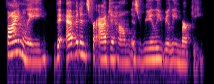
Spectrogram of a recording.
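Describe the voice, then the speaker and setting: Somewhat breathy, a woman talks at medium pitch with lively intonation. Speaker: research funding executive. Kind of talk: interview explanation.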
